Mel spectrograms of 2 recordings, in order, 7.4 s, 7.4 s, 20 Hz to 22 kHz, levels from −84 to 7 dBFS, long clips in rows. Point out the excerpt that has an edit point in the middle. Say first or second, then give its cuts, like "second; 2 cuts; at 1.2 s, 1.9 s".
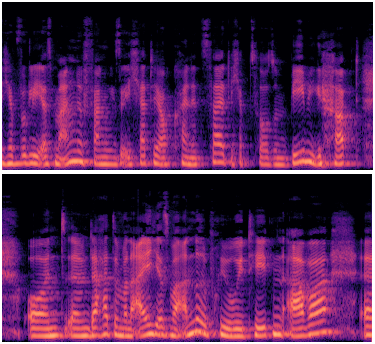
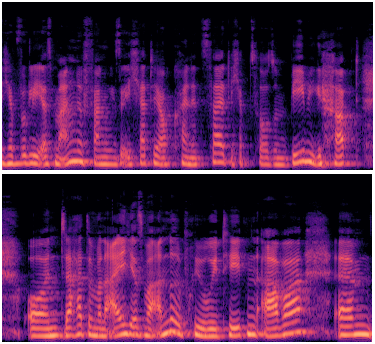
second; 1 cut; at 4.3 s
